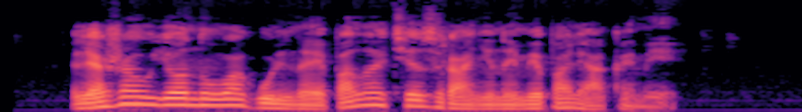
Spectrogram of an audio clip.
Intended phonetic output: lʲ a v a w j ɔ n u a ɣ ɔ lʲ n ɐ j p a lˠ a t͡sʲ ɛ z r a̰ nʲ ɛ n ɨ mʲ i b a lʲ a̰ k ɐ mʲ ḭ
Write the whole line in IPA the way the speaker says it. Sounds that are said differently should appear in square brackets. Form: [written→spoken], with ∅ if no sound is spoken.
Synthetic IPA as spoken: lʲ a [v→ʐ] a w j ɔ n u a ɣ [ɔ→u] lʲ n ɐ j p a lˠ a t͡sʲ ɛ z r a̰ nʲ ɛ n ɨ mʲ i [b→p] a lʲ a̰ k ɐ mʲ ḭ

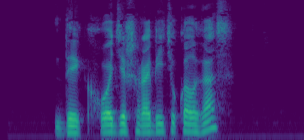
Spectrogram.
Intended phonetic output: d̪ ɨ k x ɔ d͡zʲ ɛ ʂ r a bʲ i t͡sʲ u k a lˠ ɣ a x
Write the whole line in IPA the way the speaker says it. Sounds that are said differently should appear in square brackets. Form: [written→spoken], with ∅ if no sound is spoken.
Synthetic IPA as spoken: d̪ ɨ k x ɔ d͡zʲ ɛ ʂ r a bʲ i t͡sʲ u k a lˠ ɣ a [x→s]

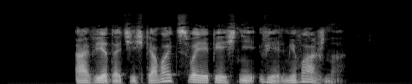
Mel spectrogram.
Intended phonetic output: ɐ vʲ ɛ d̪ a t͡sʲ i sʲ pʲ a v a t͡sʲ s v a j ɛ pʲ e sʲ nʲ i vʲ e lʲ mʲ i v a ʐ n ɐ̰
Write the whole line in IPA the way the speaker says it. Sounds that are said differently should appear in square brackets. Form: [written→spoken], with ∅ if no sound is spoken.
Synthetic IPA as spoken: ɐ vʲ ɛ d̪ [a→ɐ] t͡sʲ i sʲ pʲ a v a t͡sʲ s v a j ɛ pʲ e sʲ nʲ i vʲ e lʲ mʲ i v a ʐ n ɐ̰

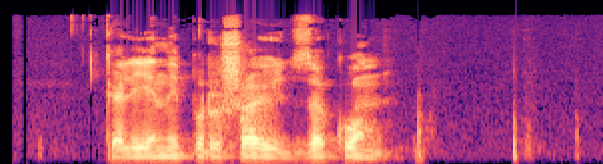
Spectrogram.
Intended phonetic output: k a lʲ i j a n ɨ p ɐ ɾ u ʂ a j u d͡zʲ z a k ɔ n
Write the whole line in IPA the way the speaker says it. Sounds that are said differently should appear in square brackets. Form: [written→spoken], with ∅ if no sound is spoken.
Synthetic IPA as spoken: k a lʲ i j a n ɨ p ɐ ɾ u ʂ a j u d͡zʲ z a k ɔ n

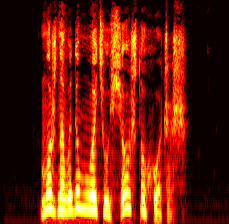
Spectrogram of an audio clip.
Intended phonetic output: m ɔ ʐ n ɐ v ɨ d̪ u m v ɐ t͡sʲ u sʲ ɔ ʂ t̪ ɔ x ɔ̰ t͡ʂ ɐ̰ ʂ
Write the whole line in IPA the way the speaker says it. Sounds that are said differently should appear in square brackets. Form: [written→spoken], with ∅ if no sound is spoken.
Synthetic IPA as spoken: m ɔ ʐ n ɐ v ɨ d̪ u m v ɐ t͡sʲ u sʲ ɔ ʂ t̪ ɔ x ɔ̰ t͡ʂ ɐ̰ ʂ

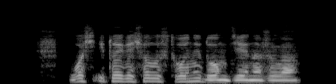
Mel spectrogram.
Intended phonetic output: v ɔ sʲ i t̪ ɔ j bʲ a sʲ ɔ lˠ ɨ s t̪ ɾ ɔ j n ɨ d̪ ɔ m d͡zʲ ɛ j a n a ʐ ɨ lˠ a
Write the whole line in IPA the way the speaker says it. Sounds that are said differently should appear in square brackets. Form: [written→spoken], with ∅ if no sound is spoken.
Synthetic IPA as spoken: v ɔ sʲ i t̪ ɔ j [bʲ→vʲ] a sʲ ɔ lˠ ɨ s t̪ ɾ ɔ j n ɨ d̪ ɔ m d͡zʲ ɛ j a n a ʐ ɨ lˠ a

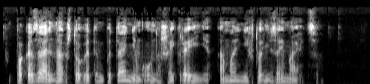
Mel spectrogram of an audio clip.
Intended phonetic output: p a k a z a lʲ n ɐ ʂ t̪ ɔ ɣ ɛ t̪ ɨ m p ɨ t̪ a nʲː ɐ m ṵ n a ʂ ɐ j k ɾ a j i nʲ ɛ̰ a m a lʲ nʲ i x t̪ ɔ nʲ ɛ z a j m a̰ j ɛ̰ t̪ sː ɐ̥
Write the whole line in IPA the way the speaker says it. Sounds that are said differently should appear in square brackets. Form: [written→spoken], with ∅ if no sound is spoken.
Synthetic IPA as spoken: p [a→ɐ] k a z a lʲ n ɐ ʂ t̪ ɔ ɣ ɛ t̪ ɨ m p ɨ t̪ a nʲː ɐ m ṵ n a ʂ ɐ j k ɾ a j i nʲ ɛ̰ a m a lʲ nʲ i x t̪ ɔ nʲ ɛ z a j m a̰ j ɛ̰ t̪ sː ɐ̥

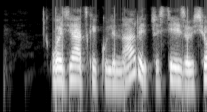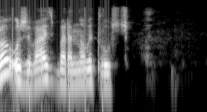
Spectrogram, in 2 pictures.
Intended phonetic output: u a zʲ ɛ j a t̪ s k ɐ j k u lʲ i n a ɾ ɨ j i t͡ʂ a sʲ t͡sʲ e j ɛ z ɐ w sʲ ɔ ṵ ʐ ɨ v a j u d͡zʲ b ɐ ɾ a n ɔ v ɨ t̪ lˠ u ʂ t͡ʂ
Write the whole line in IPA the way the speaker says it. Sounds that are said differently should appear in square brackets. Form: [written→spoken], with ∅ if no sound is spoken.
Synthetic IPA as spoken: u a zʲ [ɛ→i] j a t̪ s k ɐ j k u lʲ i n a ɾ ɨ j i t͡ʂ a sʲ t͡sʲ e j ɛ z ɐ w sʲ ɔ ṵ ʐ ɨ v a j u d͡zʲ b ɐ ɾ a n ɔ v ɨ t̪ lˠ u ʂ t͡ʂ

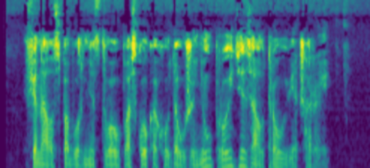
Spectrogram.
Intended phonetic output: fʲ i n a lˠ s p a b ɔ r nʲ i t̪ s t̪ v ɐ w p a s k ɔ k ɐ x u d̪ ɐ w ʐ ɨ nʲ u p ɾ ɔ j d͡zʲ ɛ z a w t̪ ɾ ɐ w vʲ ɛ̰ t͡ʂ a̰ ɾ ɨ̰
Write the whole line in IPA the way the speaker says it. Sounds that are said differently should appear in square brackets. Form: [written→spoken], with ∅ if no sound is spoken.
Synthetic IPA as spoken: fʲ i n a lˠ s p a b ɔ r nʲ i t̪ s t̪ v ɐ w p a s k ɔ k ɐ x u d̪ ɐ w ʐ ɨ nʲ u p ɾ ɔ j d͡zʲ ɛ z a w t̪ ɾ ɐ w vʲ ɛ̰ t͡ʂ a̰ ɾ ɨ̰

